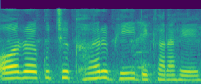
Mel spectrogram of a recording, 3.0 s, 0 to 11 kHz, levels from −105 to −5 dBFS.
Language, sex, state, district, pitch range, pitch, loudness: Hindi, female, Madhya Pradesh, Dhar, 185-250 Hz, 220 Hz, -16 LUFS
